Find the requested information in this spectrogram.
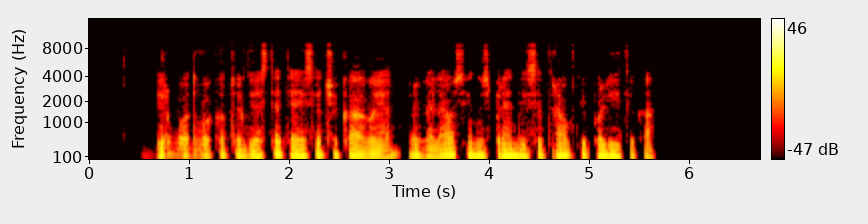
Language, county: Lithuanian, Panevėžys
